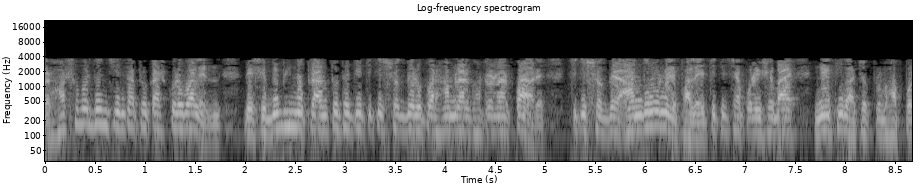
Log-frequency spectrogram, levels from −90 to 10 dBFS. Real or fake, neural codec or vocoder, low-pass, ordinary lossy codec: real; none; 3.6 kHz; MP3, 24 kbps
